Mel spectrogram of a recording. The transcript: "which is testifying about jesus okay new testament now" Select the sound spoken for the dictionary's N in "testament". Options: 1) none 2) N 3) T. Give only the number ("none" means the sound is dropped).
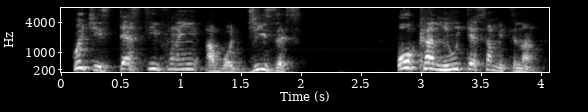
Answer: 1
